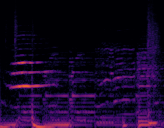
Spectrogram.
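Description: A pet cat, a female named Brownie Bear, meows repeatedly from inside a carrier on the way to the vet, several loud, close, drawn-out cries in a row with no talking.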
